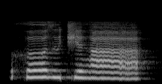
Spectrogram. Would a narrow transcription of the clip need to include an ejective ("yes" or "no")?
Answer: no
